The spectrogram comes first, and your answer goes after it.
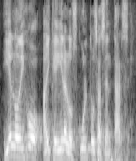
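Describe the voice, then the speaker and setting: A man's voice: a little high, expressive, darkish tone. Conversational pastor preaching to his congregation. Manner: conversational preaching, often adds "hermano" and "¿verdad?"; slow, deliberate congregational reading of scripture. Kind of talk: sermon. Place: church sanctuary.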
